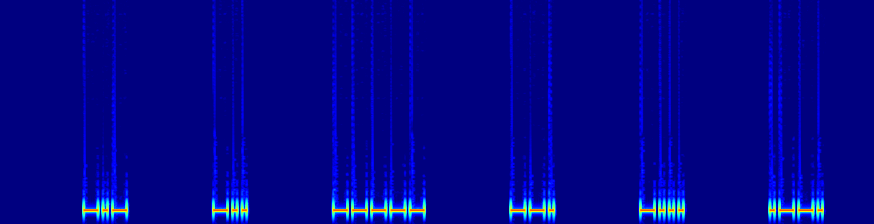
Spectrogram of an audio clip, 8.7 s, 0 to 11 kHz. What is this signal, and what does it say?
Morse code, heard as a keyed tone, about 25 wpm, spaced as for 9 wpm, 700 Hz. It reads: KD0GBP
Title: USA Call Signs - 6x Character Spacing - 25wpm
